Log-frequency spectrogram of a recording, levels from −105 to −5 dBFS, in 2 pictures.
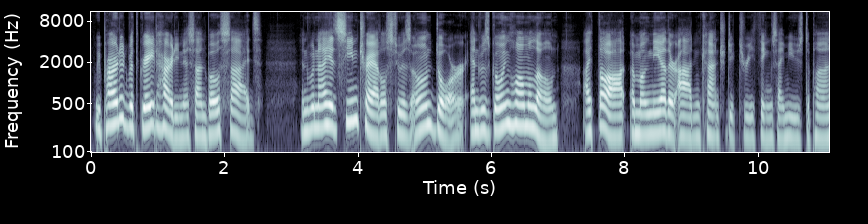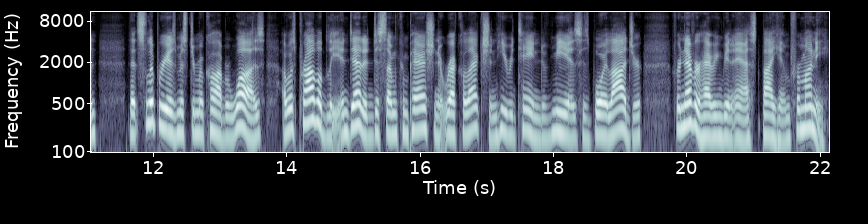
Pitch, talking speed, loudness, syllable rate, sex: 185 Hz, 180 wpm, -19 LUFS, 5.2 syllables/s, female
